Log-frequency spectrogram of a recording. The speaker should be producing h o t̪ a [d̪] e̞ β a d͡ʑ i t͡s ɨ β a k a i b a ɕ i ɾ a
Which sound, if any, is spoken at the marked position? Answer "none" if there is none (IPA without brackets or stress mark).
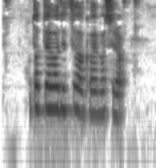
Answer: t̪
